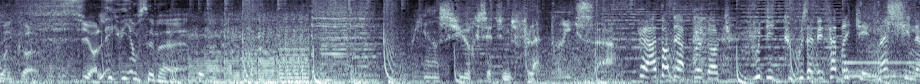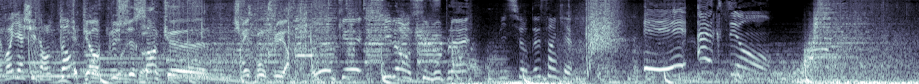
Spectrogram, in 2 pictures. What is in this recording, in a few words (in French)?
Spot Actu Cine; Aiguillon Summer Repik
